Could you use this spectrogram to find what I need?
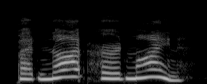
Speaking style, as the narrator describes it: panted

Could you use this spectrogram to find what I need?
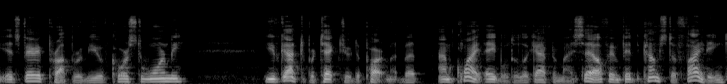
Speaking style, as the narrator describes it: he chuckled

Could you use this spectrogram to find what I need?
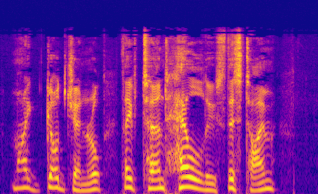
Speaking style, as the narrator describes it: someone cried

